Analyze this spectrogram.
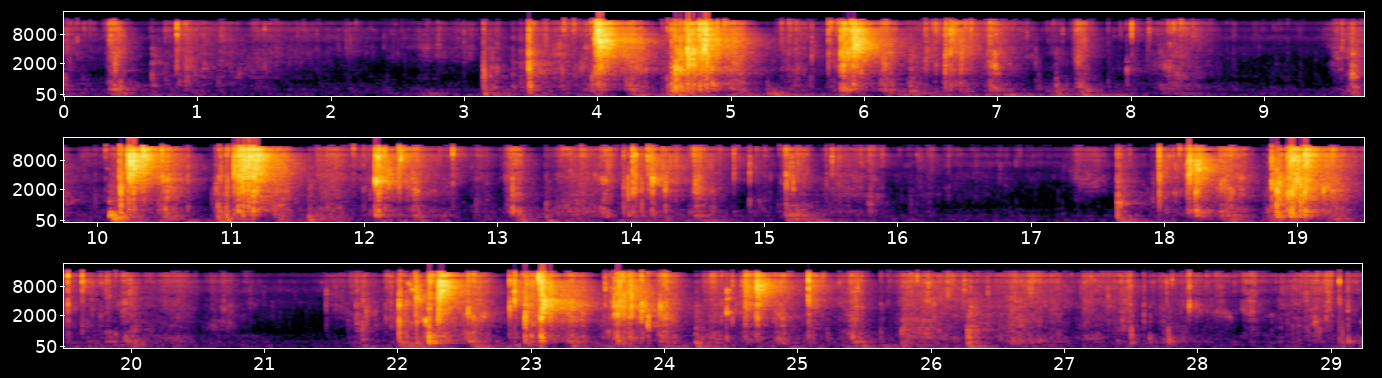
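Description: Hands kneading, folding and pressing thick glossy slime on a tabletop: sticky squelches and crackles in bursts of a few seconds, with short quieter pauses between them.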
